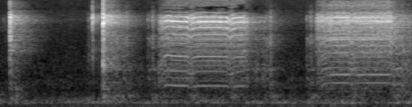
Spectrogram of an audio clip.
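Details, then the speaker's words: Yamaha V-Max at key-on, engine off, carbs just refitted: two half-second whirring motor bursts with clicks between; V-Boost servo cycling normally. "can you hear that that noise is the v boost"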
